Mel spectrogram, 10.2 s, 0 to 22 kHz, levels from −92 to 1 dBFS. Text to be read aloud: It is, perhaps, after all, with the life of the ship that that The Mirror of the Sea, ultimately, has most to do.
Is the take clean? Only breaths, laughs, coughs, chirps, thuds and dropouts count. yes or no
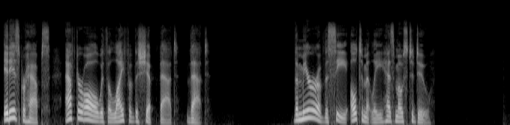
yes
